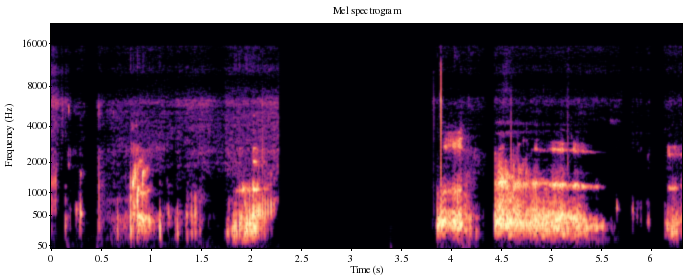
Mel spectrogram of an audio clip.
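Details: Stomach growling (borborygmi): low gurgling rumbles and a long drawn-out growl from the belly.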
